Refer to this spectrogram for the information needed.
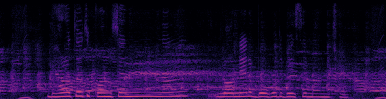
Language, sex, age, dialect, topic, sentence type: Magahi, female, 18-24, Northeastern/Surjapuri, banking, statement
